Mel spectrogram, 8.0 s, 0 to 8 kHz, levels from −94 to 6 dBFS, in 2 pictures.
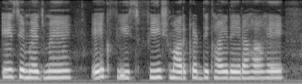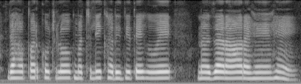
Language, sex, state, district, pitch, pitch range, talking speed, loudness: Hindi, female, Rajasthan, Jaipur, 225 Hz, 220-235 Hz, 165 wpm, -15 LUFS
